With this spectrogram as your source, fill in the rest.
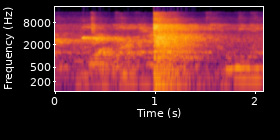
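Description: A ball is struck with a sharp smack.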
